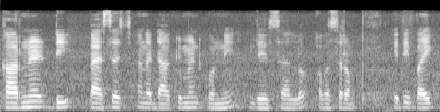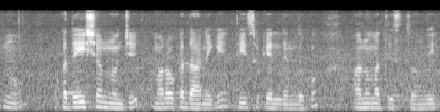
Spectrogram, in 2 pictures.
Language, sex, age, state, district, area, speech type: Telugu, male, 18-30, Andhra Pradesh, Nandyal, urban, spontaneous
